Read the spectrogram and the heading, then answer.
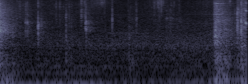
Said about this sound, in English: When no one answers, we ring the bell. The door opens.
